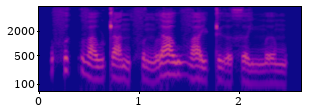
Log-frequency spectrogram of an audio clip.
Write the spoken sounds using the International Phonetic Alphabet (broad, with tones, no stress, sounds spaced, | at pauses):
f ə˦˥ k̚ v a˨˩˦ w ʈ a˨˩ n f ə˨˩˨ ŋ l a˧ w v a˨˩ j ʈ ɨ˨˩˨ ə̯ x ə˨˩ j m ə˨˩ m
